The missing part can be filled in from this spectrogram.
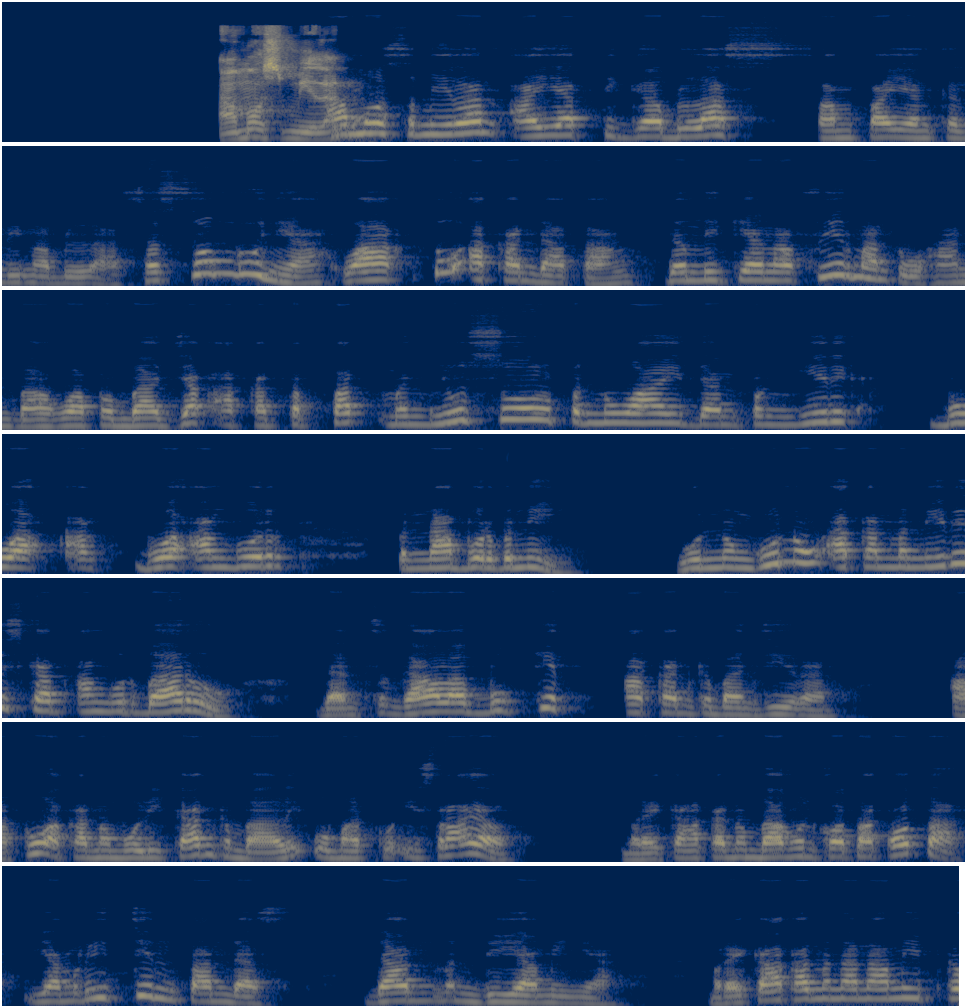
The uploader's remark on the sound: Audio Zoominar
